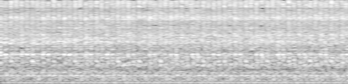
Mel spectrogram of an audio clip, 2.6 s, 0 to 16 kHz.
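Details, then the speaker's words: Isuzu Panther L 1740 diesel after replacing worn pistons and rings, rough noise blamed on injection pump; steady, even idle with uniform clatter, no knocks or misses; injection pump judged normal, roughness was from worn pistons. "Kalau menurut saya ini Bos pomnya normal-normal saja Ya tidak masalah"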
